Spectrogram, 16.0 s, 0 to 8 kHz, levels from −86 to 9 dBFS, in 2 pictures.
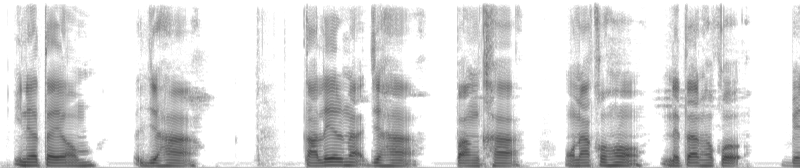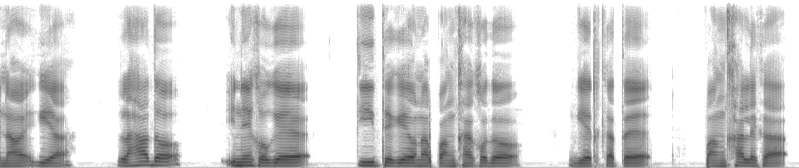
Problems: none marked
